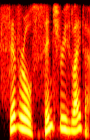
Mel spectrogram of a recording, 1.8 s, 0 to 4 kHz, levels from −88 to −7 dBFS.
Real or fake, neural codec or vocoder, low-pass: real; none; 3.6 kHz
